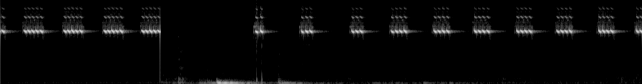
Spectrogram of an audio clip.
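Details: Cricket filmed in slow motion to show how it makes its sound: sharp, high, pulsed chirps about two or three per second, broken by a brief pause with a low thump before the chirping resumes.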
